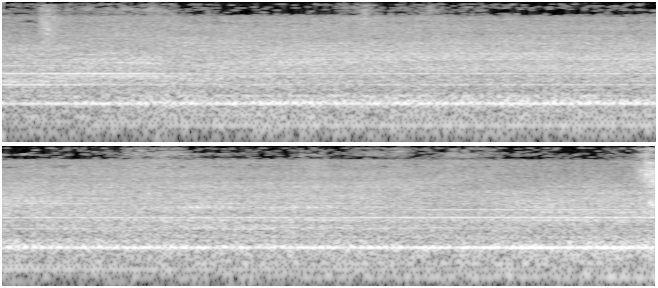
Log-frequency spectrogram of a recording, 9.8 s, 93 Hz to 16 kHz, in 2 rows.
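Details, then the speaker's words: Bitmain Antminer S9 running at power-up, no internet connected: loud, steady high whir with constant pitch, no wobble or grinding. Fans running normally. "I've already seen, it sounds beefy."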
